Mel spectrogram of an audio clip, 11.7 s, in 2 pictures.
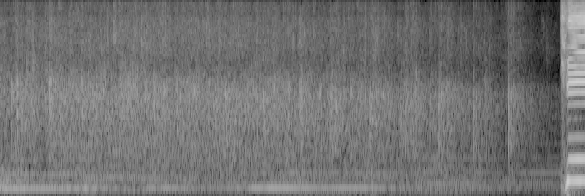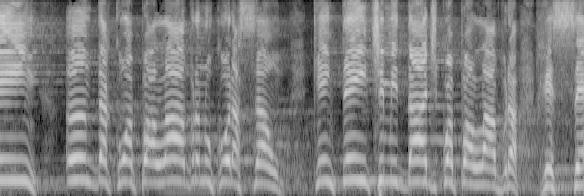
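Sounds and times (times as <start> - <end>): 
audience applauding: 0.0 - 5.6
speech: 5.6 - 11.6.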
